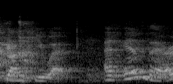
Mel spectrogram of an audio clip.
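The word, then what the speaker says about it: Llanquihue: where they rear smolts, called Lake Yanquiwe, and it's spelled double L-N-A-N, so Lake Yanquiwe.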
